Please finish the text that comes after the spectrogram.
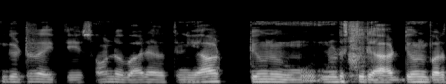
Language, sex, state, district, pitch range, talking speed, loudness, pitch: Kannada, male, Karnataka, Dharwad, 110-120 Hz, 145 wpm, -22 LUFS, 115 Hz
